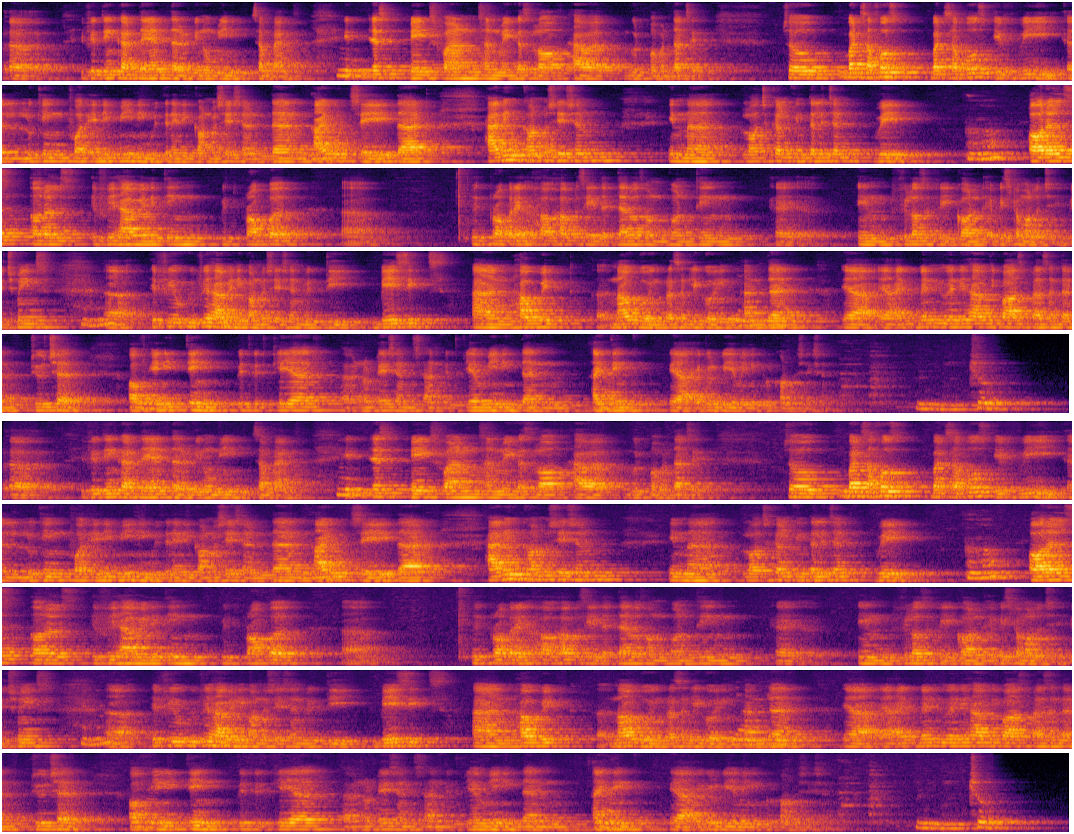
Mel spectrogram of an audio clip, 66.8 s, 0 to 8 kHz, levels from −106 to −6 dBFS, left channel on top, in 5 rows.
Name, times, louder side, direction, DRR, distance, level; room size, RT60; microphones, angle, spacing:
voice 1, 0.1-0.6 1.1-3.6 3.9-4.8 5.1-8.7 9.8-11.3 11.6-20.9 21.7-24.0 24.3-24.7 26.2-29.2 29.5-30.4 31.0-31.4 32.6-36.0 36.4-36.9 37.4-41.7 42.0-45.6 46.0-47.0 47.6-50.0 50.6-54.4 55.1-56.2 56.4-57.5 57.7-60.6 60.9-61.3 61.8-63.6, equal, 85° left, 1 dB, 0.7 m, -27 dB
voice 2, 4.2-4.6 10.4-10.6 17.1-17.5 25.4-25.9 41.1-41.6 49.2-50.0 55.1-55.5 60.9-61.2 64.0-64.6 64.9-65.9, right 1 dB, 55° right, 4 dB, 0.5 m, -32 dB
4.0 x 2.1 x 4.4 m, 1.4 s
head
